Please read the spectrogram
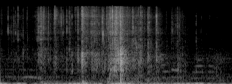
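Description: Foil wrapper of a trading card pack crinkling and tearing as the pack is ripped open by hand. The crackle builds about half a second in, is loudest just after a second, and fades near the end.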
